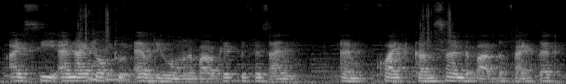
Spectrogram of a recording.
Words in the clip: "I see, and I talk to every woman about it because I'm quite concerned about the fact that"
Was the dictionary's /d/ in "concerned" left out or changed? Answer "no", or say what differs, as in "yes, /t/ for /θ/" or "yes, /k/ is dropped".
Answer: no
